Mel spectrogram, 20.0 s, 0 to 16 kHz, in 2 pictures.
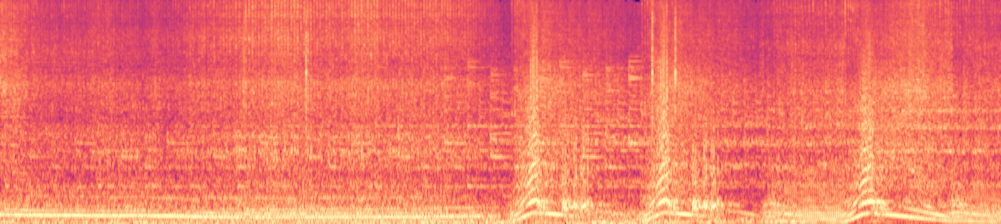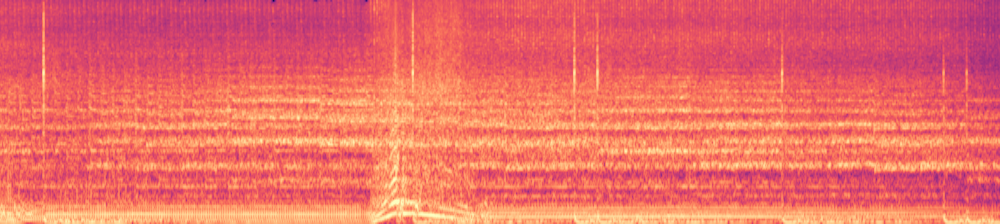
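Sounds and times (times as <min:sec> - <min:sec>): engine throttle blip: 0:00.0 - 0:12.5
sports car engine idling: 0:00.0 - 0:20.0.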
